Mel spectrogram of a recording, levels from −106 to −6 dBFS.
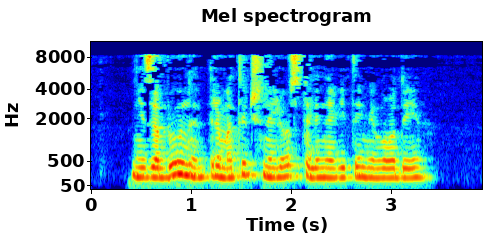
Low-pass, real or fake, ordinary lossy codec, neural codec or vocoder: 9.9 kHz; fake; MP3, 32 kbps; vocoder, 44.1 kHz, 128 mel bands, Pupu-Vocoder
